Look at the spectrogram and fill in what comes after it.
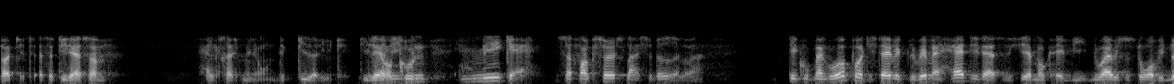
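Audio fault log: throughout — GSM full-rate codec: the speech is rebuilt from a vocal-tract model fed by regular pulses that keep only every third excitation sample, which gives the plainly audible buzzy, gravelly roughness. The band of roughly 250 Hz to 3.6 kHz fits the 13 kbps full-rate coder.
10.52–10.63 s — lost GSM frames: just after "der så de siger", damaged frames are covered by repeating the last good frame's settings, so the sound hangs briefly in a rough, metallic ring. The gap fits about two lost frames, around 40 ms.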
